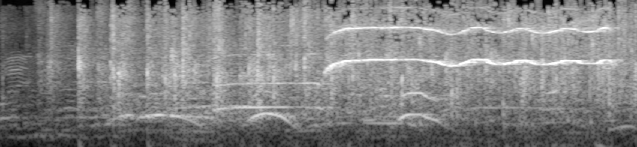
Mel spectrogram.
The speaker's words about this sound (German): einen herzlichen Applaus für euren Gastgeber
